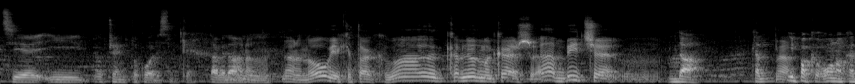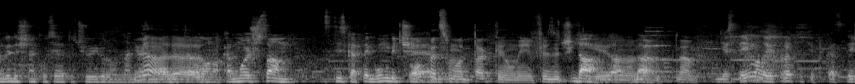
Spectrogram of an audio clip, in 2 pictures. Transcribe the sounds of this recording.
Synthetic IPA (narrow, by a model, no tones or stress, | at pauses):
sijeiopt͡ʃenit̪oko̞ɾisniket̪akod̪aɾaʋnonaɾavnouʋjekjɛt̪akkad̪ʎuːd̪imakaːʒeʃabit͡ʃe | d̪a | kad̪ipako̞nokad̪ʋid̪iʃnekusjet̪ut͡ʃuiɡɾunaɲoaod̪it̪elonokad̪moʒeʃsaːm | st̪iskat̪̚t̪eɡumbit͡ʃeopet̪smot̪akt̪ilˠnifizit͡ʃkd̪ad̪od̪aad̪a | jest̪eimaliupɾt̪ot̪ipkad̪st̪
